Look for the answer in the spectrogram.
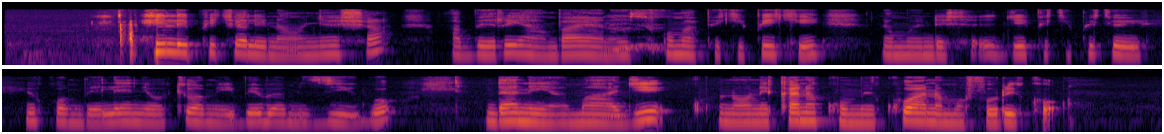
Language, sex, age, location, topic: Swahili, female, 25-35, Wajir, health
